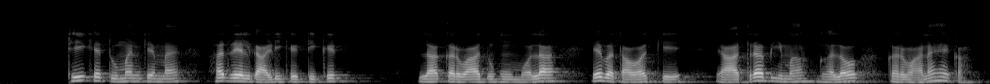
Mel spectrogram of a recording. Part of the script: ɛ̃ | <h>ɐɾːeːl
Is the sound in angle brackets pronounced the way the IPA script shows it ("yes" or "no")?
yes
